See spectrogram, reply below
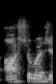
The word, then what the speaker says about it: Oshawa: And then how much of your work with Motion Ball and like the Oshawa Generals, am I saying that correctly? – Yep.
